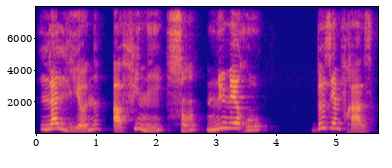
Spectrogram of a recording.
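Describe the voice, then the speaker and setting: A woman teaching young children to read in French, spelling out syllables slowly and distinctly, patient and repeating each sound. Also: a little high, big pitch swings. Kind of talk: slow reading lesson for young children.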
